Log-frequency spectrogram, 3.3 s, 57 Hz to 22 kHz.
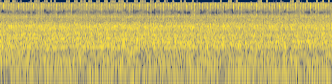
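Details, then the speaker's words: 2007 Buick LaCrosse 3.8 idling while EGR valve is commanded open to 10% (1.2 V), then 20% (1.5–1.6 V); low thrum wavers, idle grows rougher as excess exhaust gas recirculates. "so under 10% you hear the idle's a little bit more rough cuz that EGR is opening up right now at 10% we have 1.2 volts we're going to go up to uh 20% here it's running even more rough"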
